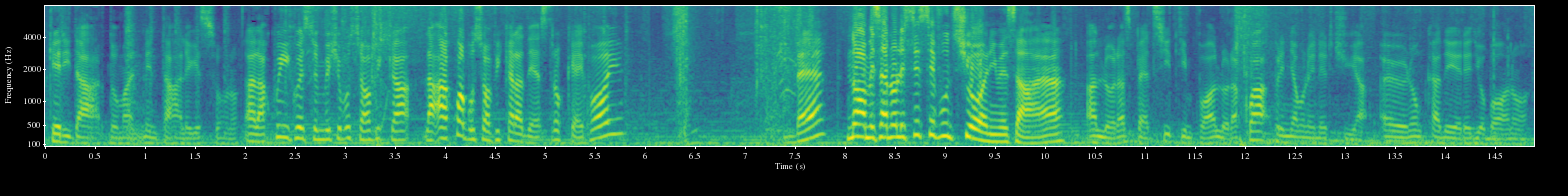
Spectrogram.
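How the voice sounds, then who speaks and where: A man's voice: medium pitch, sing-song, normal speed, music in the background. Jumpy Roman man streaming a game. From Rome. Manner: jumpy, swears a lot, talks to viewers. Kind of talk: live gameplay commentary.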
